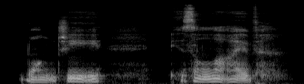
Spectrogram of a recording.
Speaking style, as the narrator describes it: he croaks with great difficulty

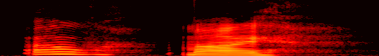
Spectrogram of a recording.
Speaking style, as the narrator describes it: Judy murmured faintly

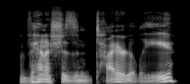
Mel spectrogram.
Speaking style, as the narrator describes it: Bly mutters into his drink

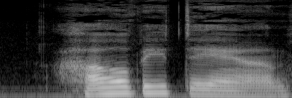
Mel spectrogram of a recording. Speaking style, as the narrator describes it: he mutters under his breath

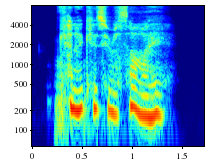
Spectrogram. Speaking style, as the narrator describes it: she blurts

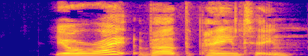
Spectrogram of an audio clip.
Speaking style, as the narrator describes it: Merlin said cheerfully in way of greeting

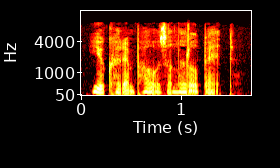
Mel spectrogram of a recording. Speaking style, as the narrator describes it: he said evenly

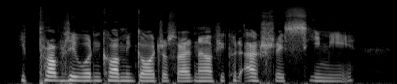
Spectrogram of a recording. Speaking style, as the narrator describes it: he muttered

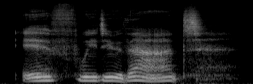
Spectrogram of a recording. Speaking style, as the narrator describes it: Hikaru says slowly

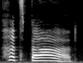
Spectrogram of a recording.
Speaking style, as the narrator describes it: Wei Ying cries, burying his face in Liu Mehui's shoulder

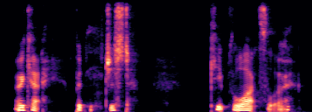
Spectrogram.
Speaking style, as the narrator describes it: he murmurs

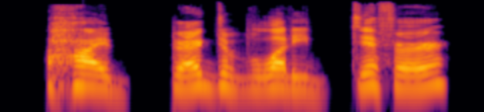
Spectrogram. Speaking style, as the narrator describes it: Constantine mutters

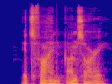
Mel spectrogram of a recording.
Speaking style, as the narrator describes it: muttered Chan

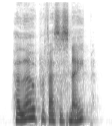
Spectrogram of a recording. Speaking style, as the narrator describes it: called out

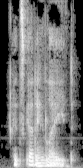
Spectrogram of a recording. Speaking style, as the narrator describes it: he murmured

